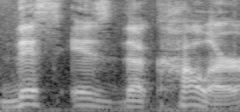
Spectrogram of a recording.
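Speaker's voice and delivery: "this is the color" said slowly, carefully and clearly.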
